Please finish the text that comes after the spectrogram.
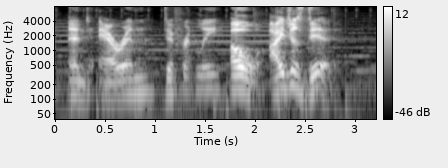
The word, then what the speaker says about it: Aaron: of dumb I pronounce Aaron Aaron says he has any curly I sort of say it like like it's ever like the air in error and then just in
